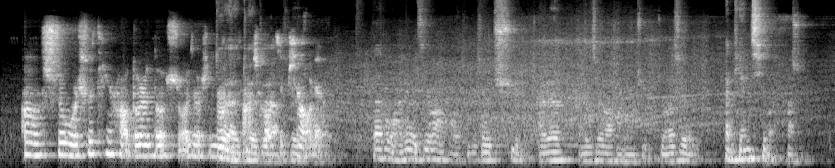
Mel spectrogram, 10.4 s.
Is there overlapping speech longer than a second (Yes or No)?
Yes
